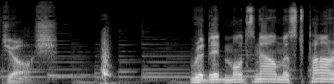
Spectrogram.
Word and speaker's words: Gosh: It's pronounced Josh.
